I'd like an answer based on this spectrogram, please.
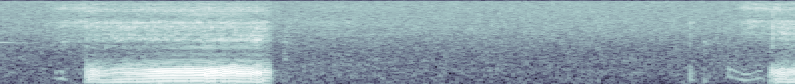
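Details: Sleeping French Bulldog snoring very loudly: one harsh, buzzy snore lasting about a second, a quiet pause, then the next rasping snore beginning at the end.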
